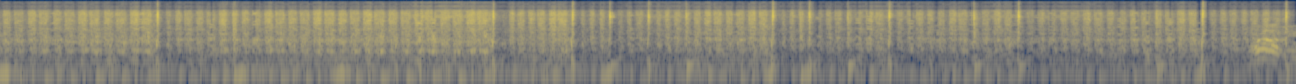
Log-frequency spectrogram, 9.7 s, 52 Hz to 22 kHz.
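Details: Air-cooled flat-four from a VW split-window bus left 40 years in a junkyard, bottle-fed fresh fuel with no tank line: uneven tickover with sharp irregular pops and missed beats; rough idle.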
